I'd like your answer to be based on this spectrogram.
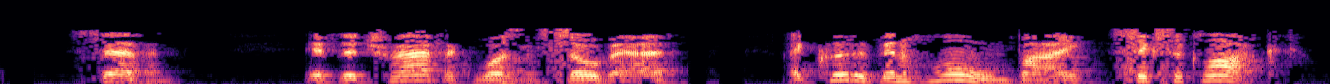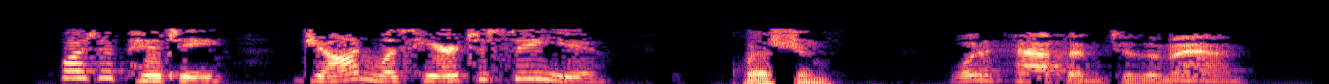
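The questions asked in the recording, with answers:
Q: What happened to the man?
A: He got home late because of traffic and missed John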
